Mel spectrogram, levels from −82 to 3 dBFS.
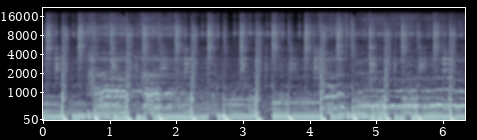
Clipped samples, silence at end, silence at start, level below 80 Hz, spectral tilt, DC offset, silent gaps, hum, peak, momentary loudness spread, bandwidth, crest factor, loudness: under 0.1%; 0 s; 0 s; -22 dBFS; -4.5 dB/octave; under 0.1%; none; none; -2 dBFS; 2 LU; 19 kHz; 14 dB; -16 LUFS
